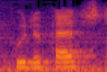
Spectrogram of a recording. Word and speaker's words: Budapest: She was also the first person who told me that Budapest is pronounced Budapest.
